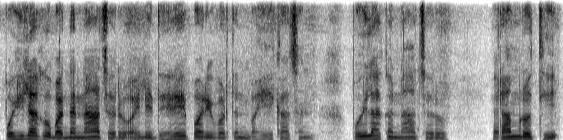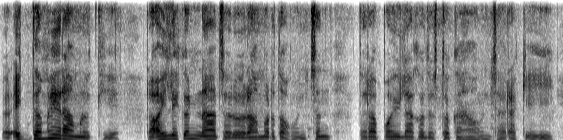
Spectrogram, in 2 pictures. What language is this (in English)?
Nepali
